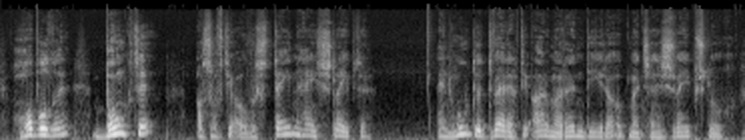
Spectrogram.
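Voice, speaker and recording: A man reading a children's story aloud in an expressive, dramatic way. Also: mid-range voice, gravelly, breathy edge.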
